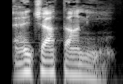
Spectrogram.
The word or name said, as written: ऐंचातानी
